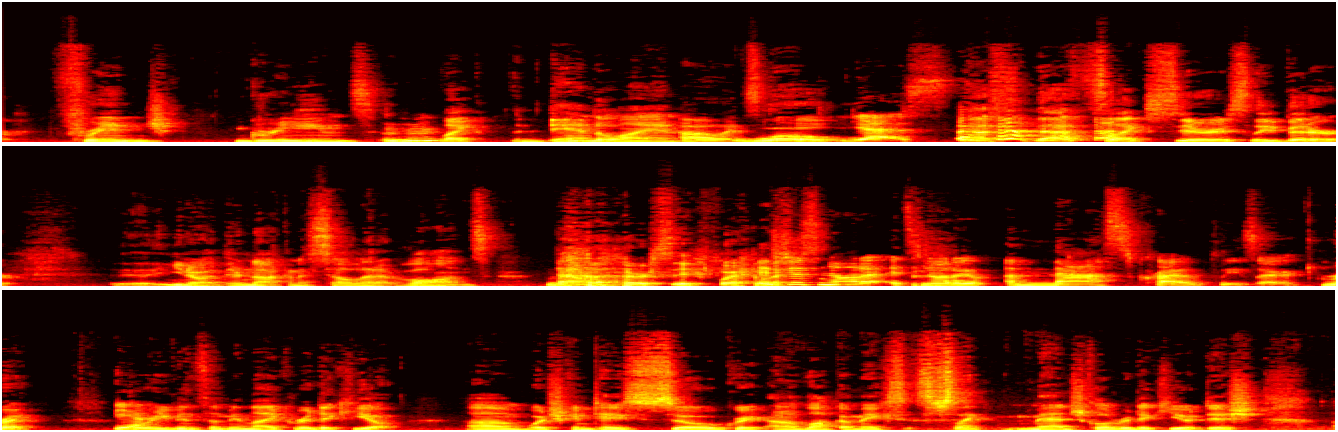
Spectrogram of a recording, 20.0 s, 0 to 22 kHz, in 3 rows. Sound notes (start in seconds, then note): 9.4 laughs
